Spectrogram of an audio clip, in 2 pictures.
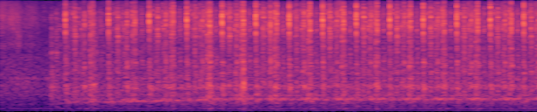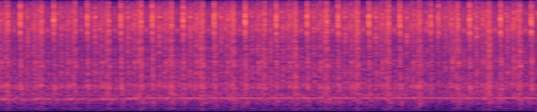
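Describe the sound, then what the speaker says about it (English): A sewing machine with a walking foot stitches a quilted fall table runner, running as a steady, close, continuous whirring hum with a fast even needle rhythm and no talking. "I'm going to sew down to the end of this piece"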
